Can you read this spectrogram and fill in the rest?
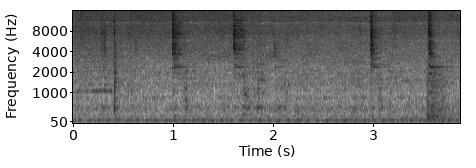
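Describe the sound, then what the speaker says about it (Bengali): Fish being stirred with salt in a hot pan, with a steady low frying sizzle and a few sharp scrapes and clinks of a utensil against the pan at irregular intervals. "লবণ দিয়ে মাছ আর লবণ মিক্স করে নিই"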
